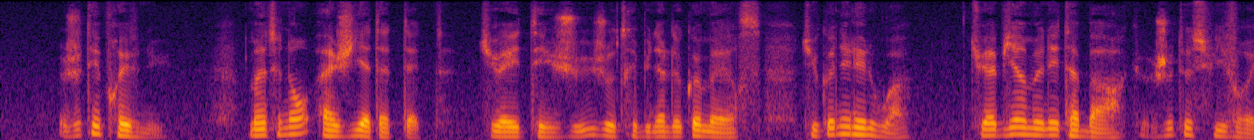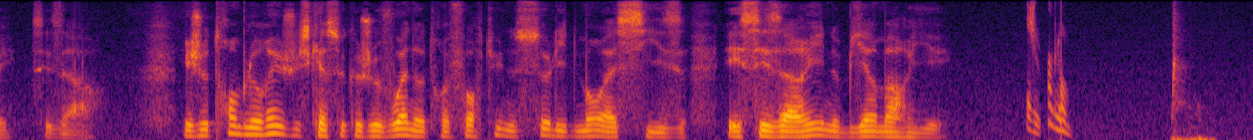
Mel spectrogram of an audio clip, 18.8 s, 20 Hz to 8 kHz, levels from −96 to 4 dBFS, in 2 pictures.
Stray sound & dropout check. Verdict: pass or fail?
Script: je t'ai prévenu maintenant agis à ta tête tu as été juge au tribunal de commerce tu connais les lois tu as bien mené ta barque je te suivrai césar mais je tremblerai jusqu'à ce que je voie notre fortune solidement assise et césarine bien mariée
fail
